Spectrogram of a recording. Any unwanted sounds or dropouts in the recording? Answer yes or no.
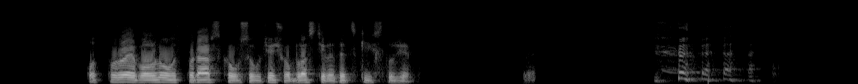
yes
